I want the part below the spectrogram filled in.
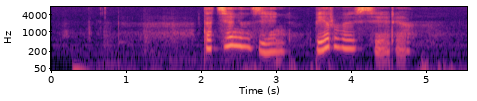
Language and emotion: Russian, sad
